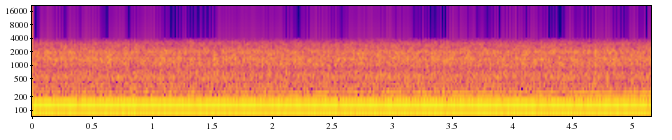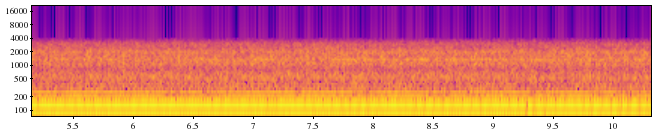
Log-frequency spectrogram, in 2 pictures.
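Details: 1999 Jeep Cherokee Sport 4.0 L I6: deep, uneven idle rumble that wavers instead of staying smooth; rough idle now sometimes dropping to about 300 rpm, near stalling.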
